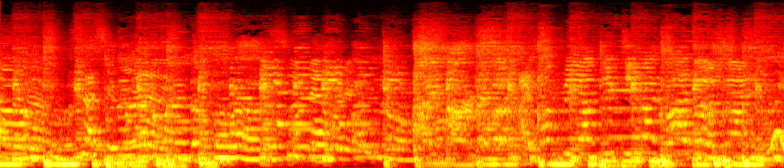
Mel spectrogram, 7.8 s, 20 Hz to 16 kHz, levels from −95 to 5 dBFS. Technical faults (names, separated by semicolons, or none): none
